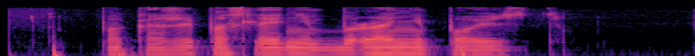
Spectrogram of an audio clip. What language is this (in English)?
Russian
